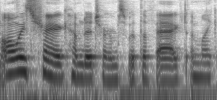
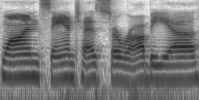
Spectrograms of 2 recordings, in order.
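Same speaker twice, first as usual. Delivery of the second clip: exaggerated, very American accent; 3 dB louder than usual. Streamer shows how an american would say a viewer's name, very american pronunciation. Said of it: "the very American way of saying it would be like".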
